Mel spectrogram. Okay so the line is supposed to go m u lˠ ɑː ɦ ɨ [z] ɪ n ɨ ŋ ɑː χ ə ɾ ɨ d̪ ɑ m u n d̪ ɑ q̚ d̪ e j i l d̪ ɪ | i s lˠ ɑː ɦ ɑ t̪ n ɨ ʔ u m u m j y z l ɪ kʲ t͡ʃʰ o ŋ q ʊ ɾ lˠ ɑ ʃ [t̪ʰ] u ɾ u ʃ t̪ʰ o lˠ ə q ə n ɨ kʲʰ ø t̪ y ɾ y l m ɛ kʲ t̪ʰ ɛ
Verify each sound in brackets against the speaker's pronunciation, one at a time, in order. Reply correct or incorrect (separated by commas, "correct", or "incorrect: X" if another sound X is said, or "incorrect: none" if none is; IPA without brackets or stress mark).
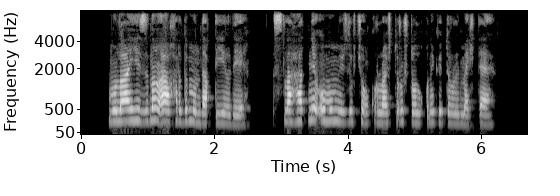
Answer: correct, incorrect: t̪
